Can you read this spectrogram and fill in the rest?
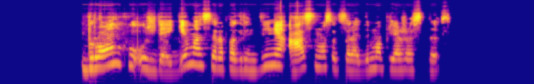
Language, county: Lithuanian, Kaunas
